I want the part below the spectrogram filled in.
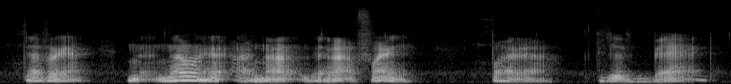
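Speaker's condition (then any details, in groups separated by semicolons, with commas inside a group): Chronic progressive multiple sclerosis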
